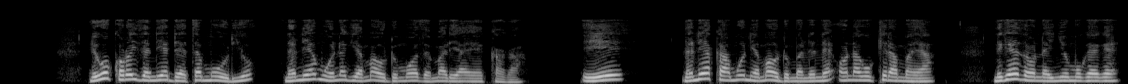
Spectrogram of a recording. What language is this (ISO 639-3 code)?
kik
